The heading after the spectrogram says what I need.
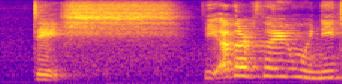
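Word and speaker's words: dich: mouth back as if we're trying to smile and Press air between the gap of your teeth just like an is and Dish the other thing we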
